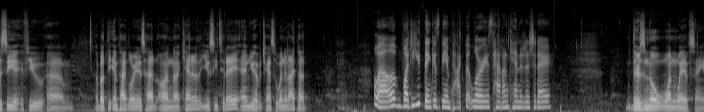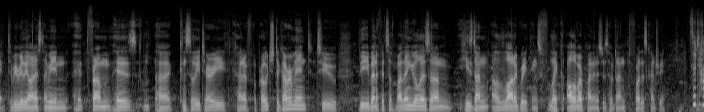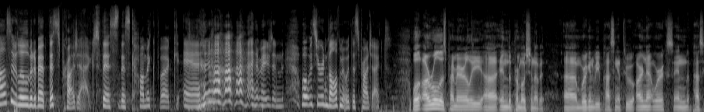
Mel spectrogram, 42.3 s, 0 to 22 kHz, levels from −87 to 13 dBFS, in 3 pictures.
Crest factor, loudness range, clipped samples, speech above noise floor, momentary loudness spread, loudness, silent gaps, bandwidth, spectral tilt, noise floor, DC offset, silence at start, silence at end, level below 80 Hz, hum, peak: 22 dB; 5 LU; under 0.1%; 31 dB; 13 LU; -23 LUFS; none; 16 kHz; -5.5 dB/octave; -54 dBFS; under 0.1%; 0 s; 0 s; -54 dBFS; none; -2 dBFS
